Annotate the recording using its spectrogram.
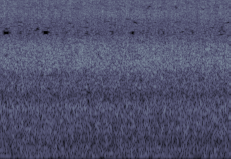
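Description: Fast-flowing water rushing steadily past the embankment, a constant even rush from water released from upstream storage.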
